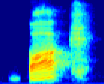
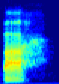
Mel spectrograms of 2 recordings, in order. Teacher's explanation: your tongue just kind of approaches the roof of your mouth but doesn't quite touch it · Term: velar fricative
